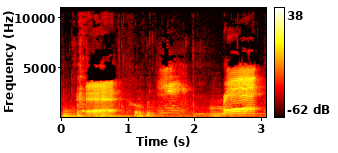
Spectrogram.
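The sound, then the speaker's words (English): A person imitates a goat, letting out three wavering, nasal bleats in quick succession, each loud, with short breathy pauses between them. “You can't, I'm half goat.”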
